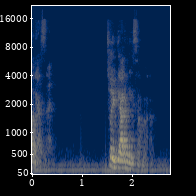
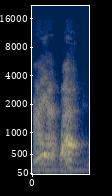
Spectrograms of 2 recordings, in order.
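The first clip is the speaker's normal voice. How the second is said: mock disbelief; slower than usual. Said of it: "I be like".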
